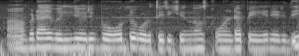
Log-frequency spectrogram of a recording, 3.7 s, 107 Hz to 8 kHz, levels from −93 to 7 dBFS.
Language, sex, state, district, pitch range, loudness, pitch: Malayalam, female, Kerala, Kollam, 180-200 Hz, -15 LUFS, 185 Hz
